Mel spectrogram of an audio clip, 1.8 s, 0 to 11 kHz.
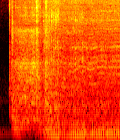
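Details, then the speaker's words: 1974 Farmall Cub that lacks power under load and only performs on 75–90% choke; here with no choke, no load, it holds a steady even idle. "All right, let's see what happens when that's no choke at all, right? Right. Now it's running fine, but it has no load on it."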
